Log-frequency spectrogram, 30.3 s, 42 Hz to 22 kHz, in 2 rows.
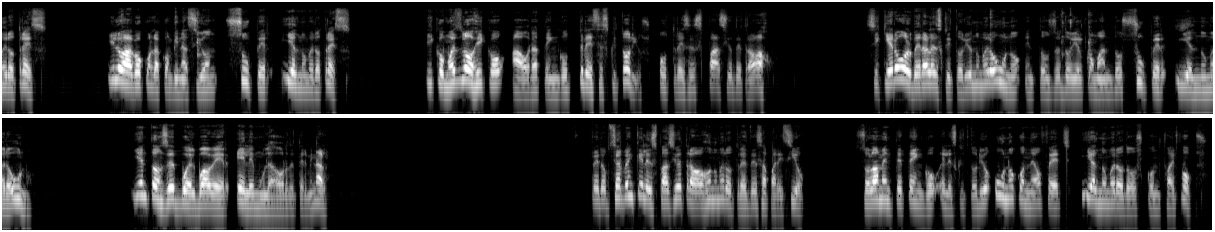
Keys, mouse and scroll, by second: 2.0 super+3, 13.1 super+1, 22.3 click, 27.0 click.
